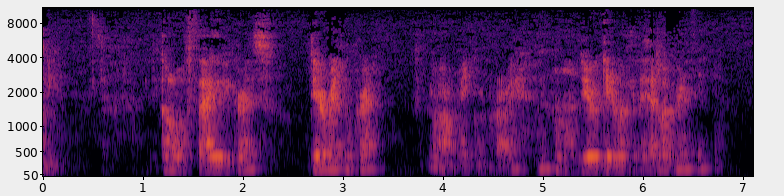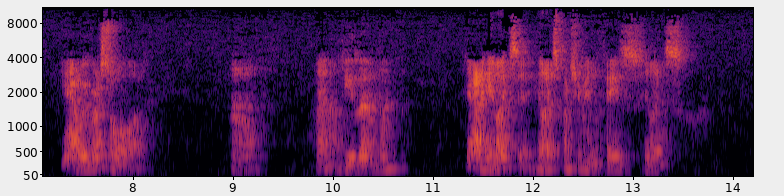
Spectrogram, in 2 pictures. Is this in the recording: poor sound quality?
yes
